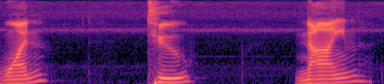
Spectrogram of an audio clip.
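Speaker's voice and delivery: drawn out slowly, one at a time, deliberate. Reading numbers aloud for listeners to write down: said slowly. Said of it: "I'll say it slow".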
